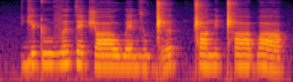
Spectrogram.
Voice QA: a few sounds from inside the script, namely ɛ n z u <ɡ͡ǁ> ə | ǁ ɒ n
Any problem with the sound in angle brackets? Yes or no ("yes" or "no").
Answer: no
